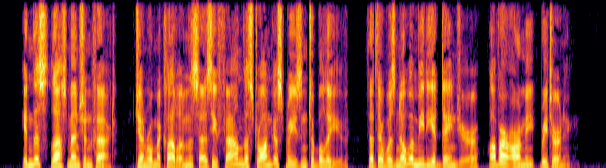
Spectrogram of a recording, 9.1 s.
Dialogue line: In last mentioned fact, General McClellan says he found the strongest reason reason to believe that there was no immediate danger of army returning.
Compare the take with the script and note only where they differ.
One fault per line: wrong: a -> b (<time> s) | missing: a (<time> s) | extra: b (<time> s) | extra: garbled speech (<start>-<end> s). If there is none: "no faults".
extra: this (0.5 s)
missing: reason (4.6 s)
extra: our (7.5 s)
